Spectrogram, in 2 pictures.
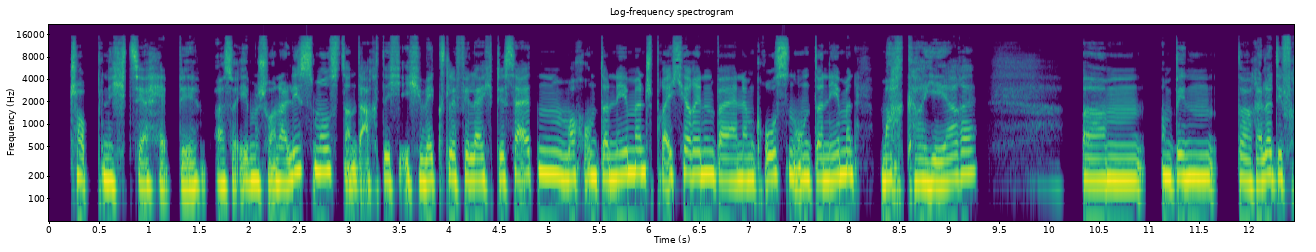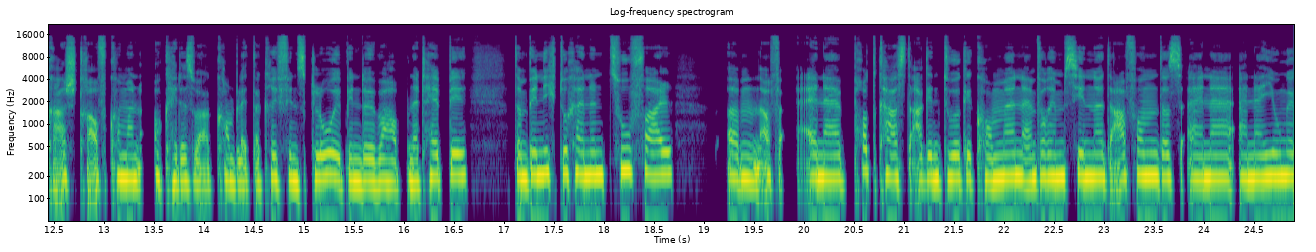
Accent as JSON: {"language": "German", "country": "Austria", "said": "Bei uns in Österreich war das noch gar kein Thema."}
